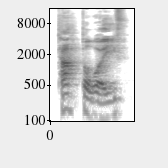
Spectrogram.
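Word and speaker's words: tapadh leibh: That BH at the end, which makes a V sound, is the connector. And tapalive, thank you, is how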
